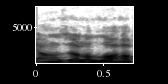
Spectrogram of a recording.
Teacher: lafal Allah dibaca tebal atau tafkhim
